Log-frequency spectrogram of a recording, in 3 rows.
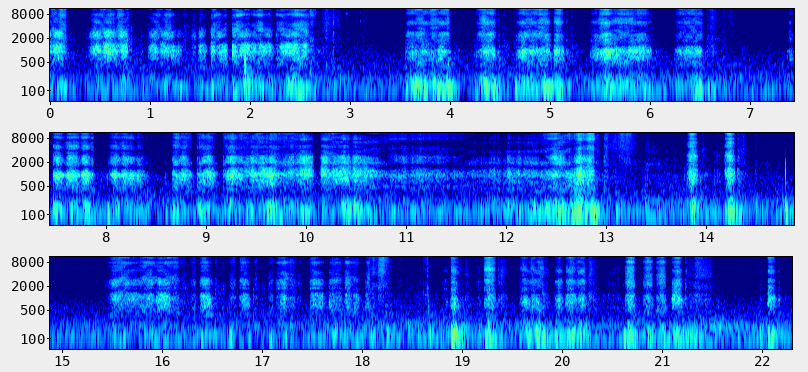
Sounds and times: Writing on paper using a lead pencil 0.0 - 2.9
Writing on paper using a lead pencil 3.6 - 6.8
Writing on paper using a lead pencil 7.4 - 14.6
Writing on paper using a lead pencil 15.4 - 22.3

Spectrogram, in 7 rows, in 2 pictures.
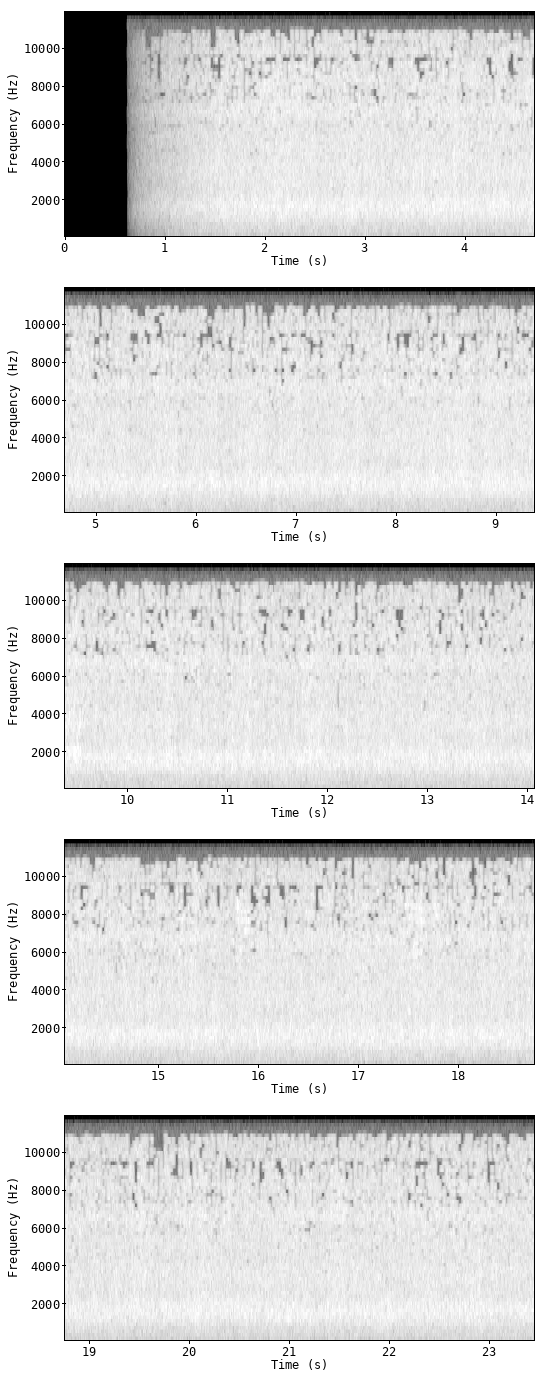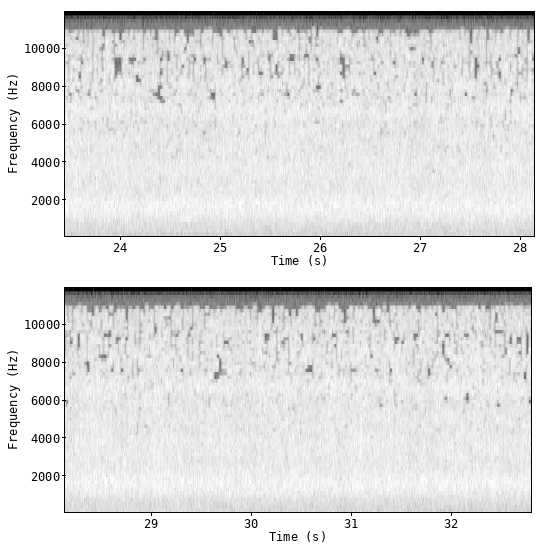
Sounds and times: Water Fountains 0.7 - 32.8

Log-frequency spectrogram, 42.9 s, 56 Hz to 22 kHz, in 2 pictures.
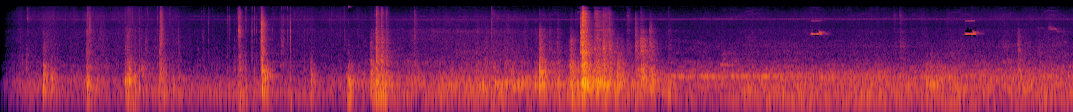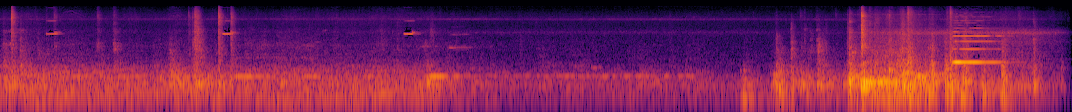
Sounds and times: elderly lift in use 36.3 - 42.8
doors 36.3 - 42.8

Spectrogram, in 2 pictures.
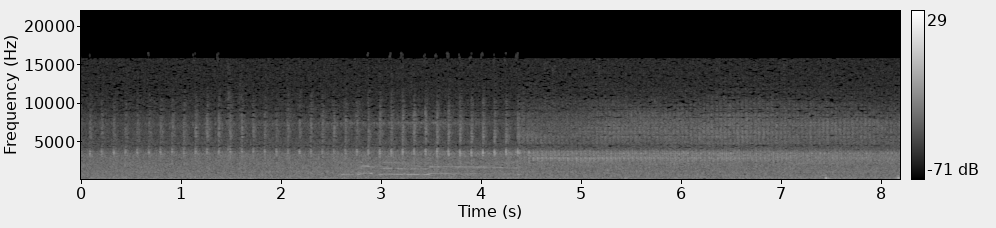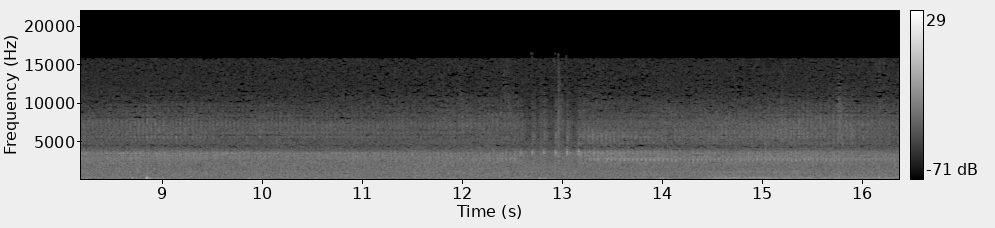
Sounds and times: home lawn sprinkler 0.0 - 16.3
Rooster crowings 2.5 - 4.6

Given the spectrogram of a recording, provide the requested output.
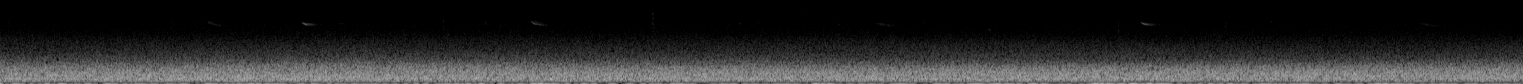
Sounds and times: wind 0.0 - 15.2
birds 3.0 - 3.2
birds 5.3 - 5.6

